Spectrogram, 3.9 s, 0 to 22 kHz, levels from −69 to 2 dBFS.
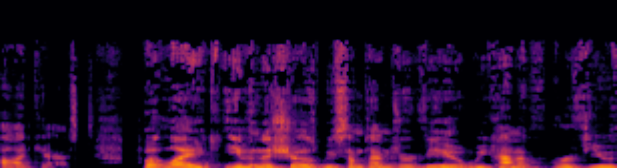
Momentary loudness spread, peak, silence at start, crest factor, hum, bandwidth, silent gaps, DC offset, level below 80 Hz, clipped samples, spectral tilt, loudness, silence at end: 15 LU; -6 dBFS; 0 s; 18 dB; none; 17 kHz; 0.51-0.55 s, 0.77-0.85 s; under 0.1%; -62 dBFS; under 0.1%; -4.5 dB/octave; -23 LUFS; 0 s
